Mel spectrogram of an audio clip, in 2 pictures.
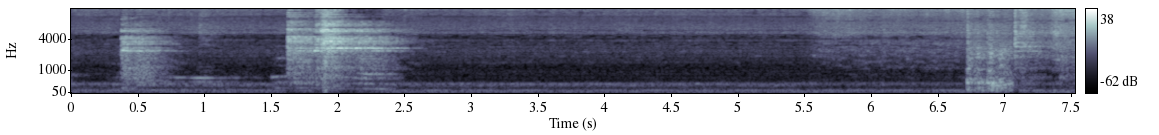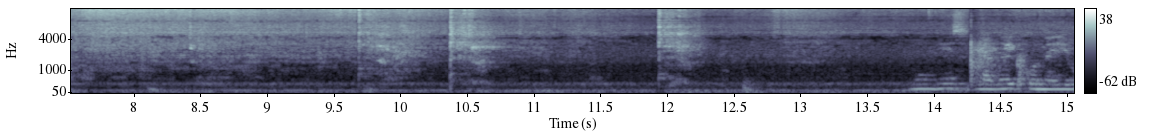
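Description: Garlic goes into a hot pan for pork ribs caldereta, giving a steady sizzle and frying hiss broken by repeated metallic clinks and scrapes of stirring, close by, with a voice speaking at points.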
